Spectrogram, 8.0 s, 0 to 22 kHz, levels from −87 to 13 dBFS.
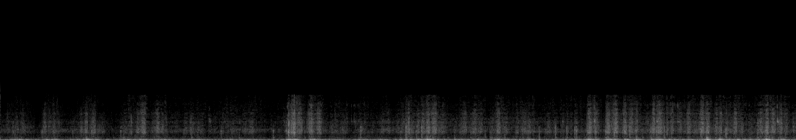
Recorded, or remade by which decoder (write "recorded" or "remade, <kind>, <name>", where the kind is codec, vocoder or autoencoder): remade, vocoder, BigVGAN v2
